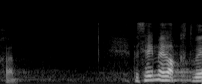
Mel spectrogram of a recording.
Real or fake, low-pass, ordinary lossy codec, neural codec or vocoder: real; 7.2 kHz; none; none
